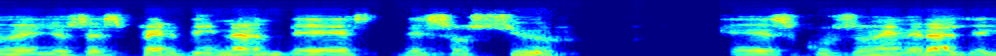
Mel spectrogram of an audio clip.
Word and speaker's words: Saussure: Técnicamente creo que se pronuncia Saussure.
